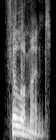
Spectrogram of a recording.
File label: "filament", American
